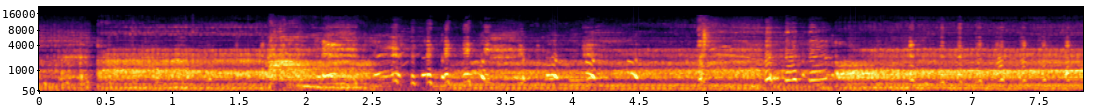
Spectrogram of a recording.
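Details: Pet dog, filmed at home, barking and growling in short uneven bursts, mixed with yips, over steady background music throughout.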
